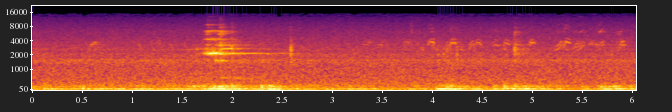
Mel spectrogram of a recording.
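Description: A bird calls once about two seconds in, a short note ending in a brief held whistle, with faint high ticks later, over a low rumble.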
